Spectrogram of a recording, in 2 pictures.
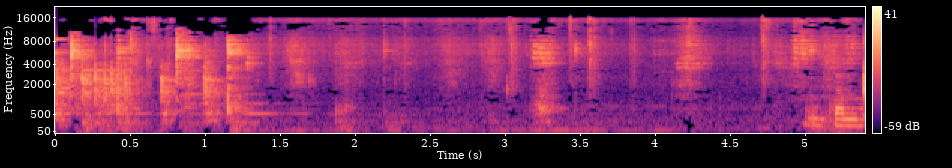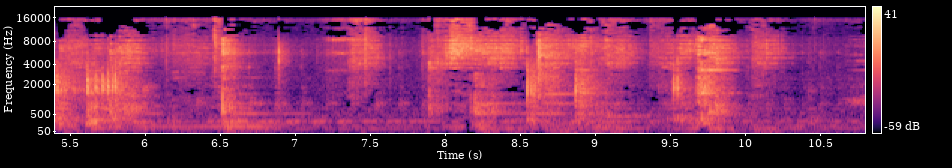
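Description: Metal spoon scraping and clinking against a cooking pan in irregular strokes, as rice uppuma is stirred in the pan.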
